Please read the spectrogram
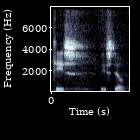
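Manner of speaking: soft, falling "Peace, be still"; quiet command. Shown as a demonstration. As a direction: speak calm over the storm gently. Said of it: "There is life in repeating".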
